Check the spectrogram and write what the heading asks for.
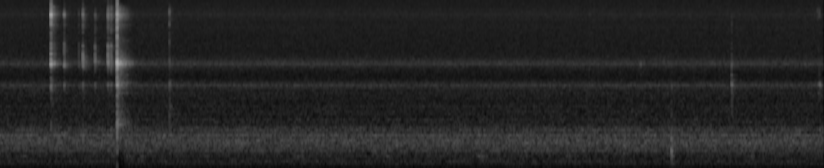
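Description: Aluminium soda can's pull tab being worked open: a few sharp clicks about a second in and a louder pop near two seconds, followed by steady room noise.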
